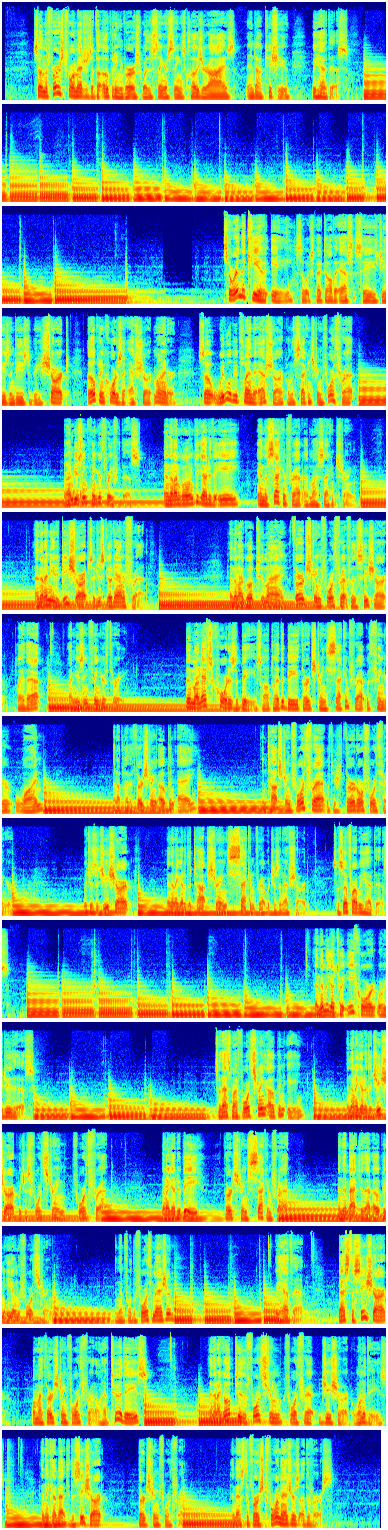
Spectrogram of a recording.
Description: Lesson Sample
For Bass Guitar.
